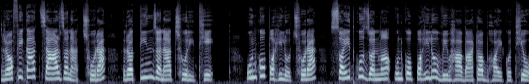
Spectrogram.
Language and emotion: Nepali, neutral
